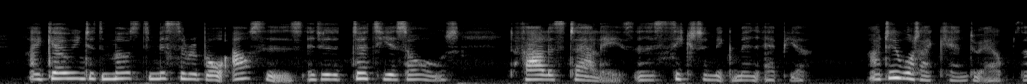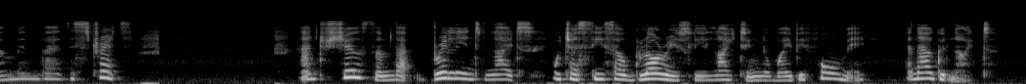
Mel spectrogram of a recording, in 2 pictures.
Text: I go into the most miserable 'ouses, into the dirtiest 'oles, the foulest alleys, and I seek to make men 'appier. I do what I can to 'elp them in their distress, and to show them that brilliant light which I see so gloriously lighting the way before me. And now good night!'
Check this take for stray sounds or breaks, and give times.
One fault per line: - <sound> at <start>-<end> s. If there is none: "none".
none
